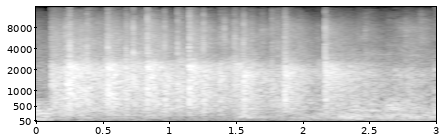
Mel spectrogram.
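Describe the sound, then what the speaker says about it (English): An audience at a coding bootcamp demo day claps for the teachers and team: dense, sustained applause from many hands with sharper individual claps, filling the room and slowly fading out. "So I would also like to ask for a warm round of applause for the teachers and the team of Wagon Amsterdam"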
